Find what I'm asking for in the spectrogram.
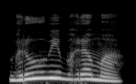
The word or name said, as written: ಭ್ರೂವಿಭ್ರಮ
